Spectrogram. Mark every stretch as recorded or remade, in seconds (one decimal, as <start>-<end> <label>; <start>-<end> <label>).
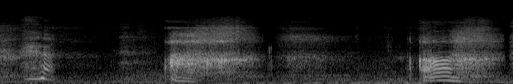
0.0-0.5 recorded; 0.5-1.2 remade; 1.2-2.0 recorded; 2.0-5.1 remade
